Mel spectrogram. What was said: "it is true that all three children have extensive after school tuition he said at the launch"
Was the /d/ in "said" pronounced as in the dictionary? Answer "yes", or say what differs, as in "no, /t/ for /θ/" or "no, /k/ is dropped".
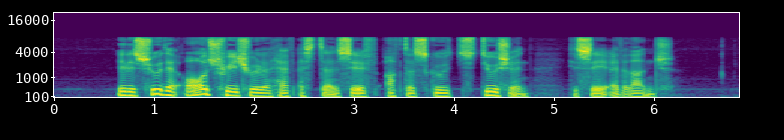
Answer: no, /d/ is dropped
